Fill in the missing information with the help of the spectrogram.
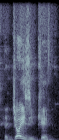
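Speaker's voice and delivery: put-on New Jersey accent, "Jersey" as "Joisey". Shown as a demonstration. Talking like to his brother out in Jersey, Jersey accent. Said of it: "I got a different one when I'm talking to my brother".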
